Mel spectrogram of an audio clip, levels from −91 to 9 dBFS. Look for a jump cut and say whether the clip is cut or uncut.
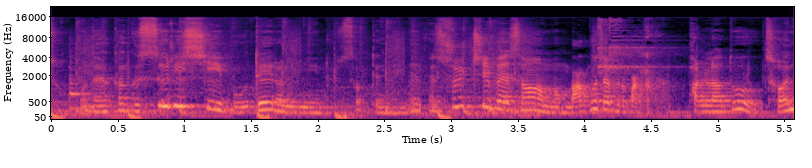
cut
